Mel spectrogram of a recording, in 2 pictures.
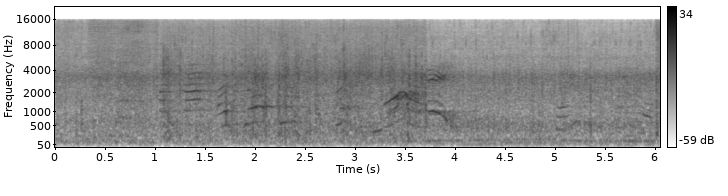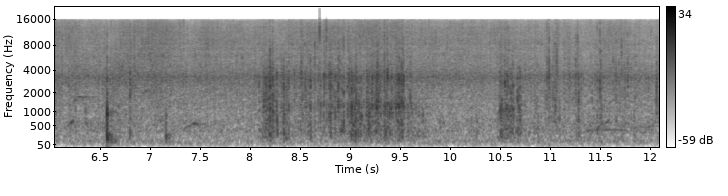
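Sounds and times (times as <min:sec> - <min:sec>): meat sizzling on metal disc: 0:00.0 - 0:12.0
sharp tap: 0:06.5 - 0:07.3.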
